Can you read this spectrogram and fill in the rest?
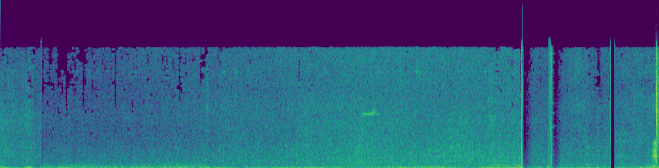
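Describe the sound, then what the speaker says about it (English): Strong wind buffets the microphone in a steady low roar, with a few sharp gusty thumps near the end. "It's probably really windy."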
